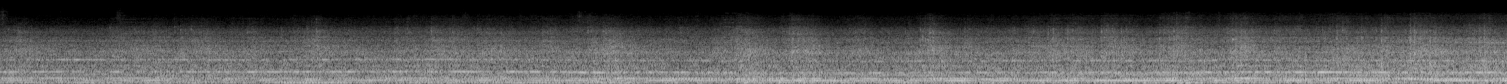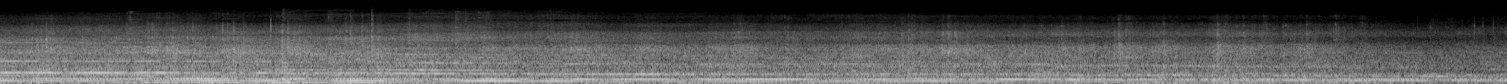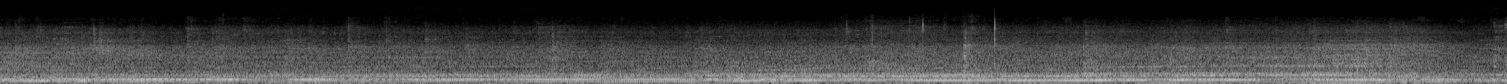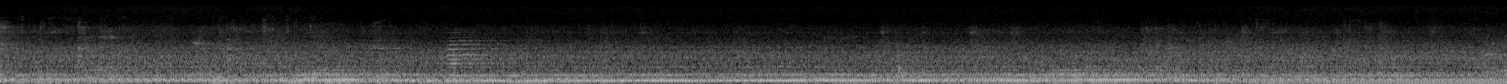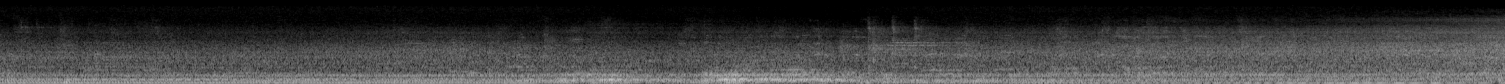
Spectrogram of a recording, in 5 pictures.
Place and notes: Alexandria, Al Attarine, Sound of a Tank
The sound was recorded at the end of the first curfew in Alex. Military tanks were taking position on the streets due to the absence of police.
